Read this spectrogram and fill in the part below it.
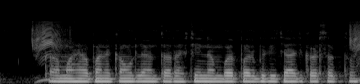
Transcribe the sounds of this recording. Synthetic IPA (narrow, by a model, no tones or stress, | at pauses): kamaɦeapənekaũɳʈleãnt̪aɾasʈinəmbəɾpəɾbʱiɾit͡ʃaɾd͡ʒkəɾsəkt̪ʰũ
